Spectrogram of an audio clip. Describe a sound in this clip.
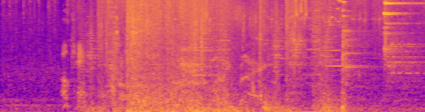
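Game spells crackle and burst with magical whooshes and impacts.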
